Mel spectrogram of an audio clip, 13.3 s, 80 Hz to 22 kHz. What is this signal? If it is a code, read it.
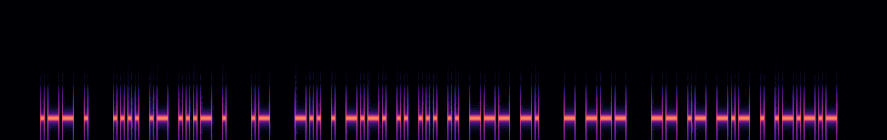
Morse code, heard as a keyed tone, about 22 wpm, 700 Hz. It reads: WE HAVE A DECISION TO MAKE.
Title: Sentences from Top 1000 Words 22wpm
